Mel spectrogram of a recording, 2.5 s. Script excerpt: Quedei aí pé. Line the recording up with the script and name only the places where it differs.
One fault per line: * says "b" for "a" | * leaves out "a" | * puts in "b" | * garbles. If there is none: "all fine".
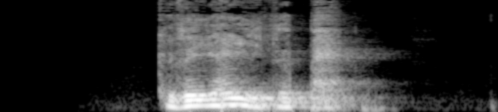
* puts in "de"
